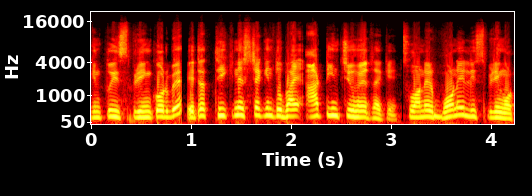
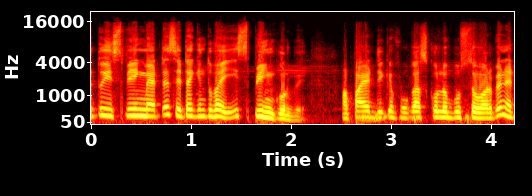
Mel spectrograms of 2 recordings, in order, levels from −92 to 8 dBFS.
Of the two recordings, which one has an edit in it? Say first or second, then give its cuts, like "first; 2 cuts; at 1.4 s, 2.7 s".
first; 2 cuts; at 0.9 s, 3.1 s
